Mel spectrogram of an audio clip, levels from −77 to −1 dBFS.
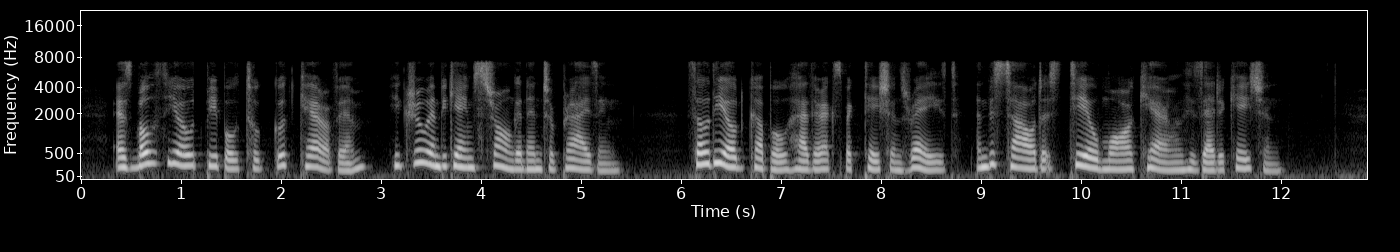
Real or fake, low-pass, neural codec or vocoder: fake; 7.2 kHz; codec, 16 kHz, 0.8 kbps, ZipCodec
